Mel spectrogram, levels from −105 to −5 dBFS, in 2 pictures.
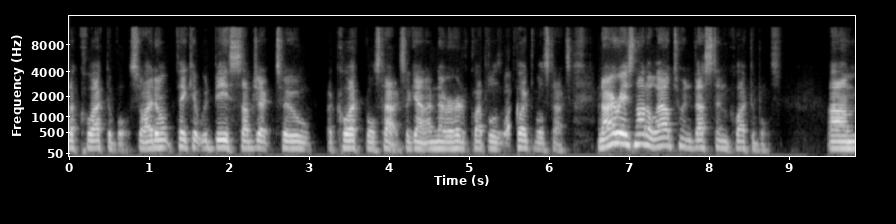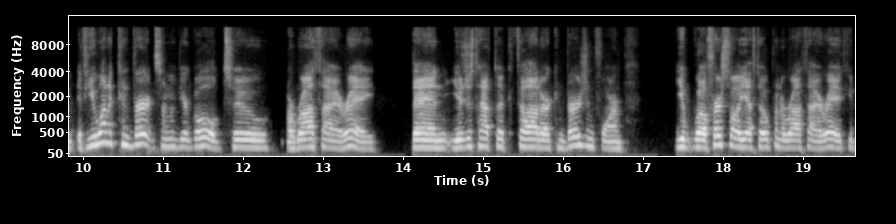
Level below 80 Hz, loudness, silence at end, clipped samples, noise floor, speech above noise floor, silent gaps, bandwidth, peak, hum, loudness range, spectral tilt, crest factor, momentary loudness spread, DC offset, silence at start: -64 dBFS; -23 LUFS; 0 s; under 0.1%; -76 dBFS; 53 dB; none; 12.5 kHz; -4 dBFS; none; 4 LU; -6 dB/octave; 18 dB; 11 LU; under 0.1%; 0 s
